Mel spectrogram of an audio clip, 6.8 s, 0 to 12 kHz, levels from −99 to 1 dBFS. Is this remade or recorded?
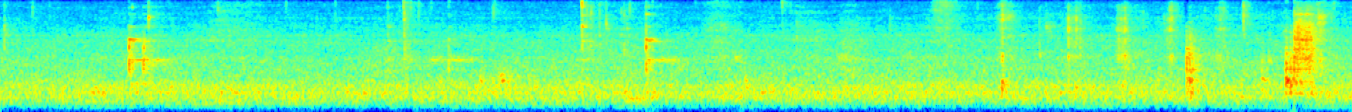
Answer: recorded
